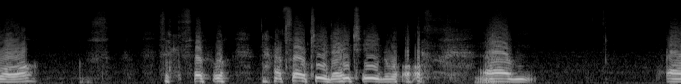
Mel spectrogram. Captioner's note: laugh; laugh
